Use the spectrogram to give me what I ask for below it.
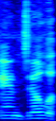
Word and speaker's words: Angelic: here welcome Miss is it Angelique or Angeli okay I've only ever seen it spelled with a Q before so I see just like in the Bible after after Miss I have Kurt house and Linda Brandis so it's Angela please you have three minutes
